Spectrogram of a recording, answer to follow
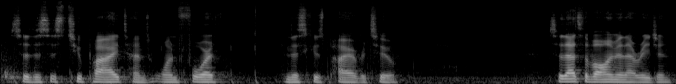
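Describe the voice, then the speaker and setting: A math professor teaches his class, thinking aloud as he writes and working through problems while informally checking in with students. He has a lowish voice, a steady tone and a moderate pace.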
